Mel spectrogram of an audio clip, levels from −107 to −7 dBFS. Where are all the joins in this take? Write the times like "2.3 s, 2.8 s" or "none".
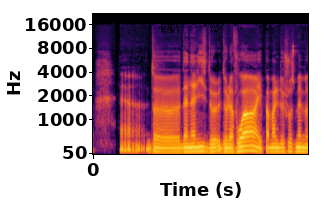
1.2 s, 2.3 s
